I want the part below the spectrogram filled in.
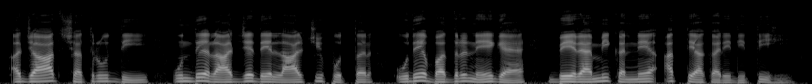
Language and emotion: Dogri, neutral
